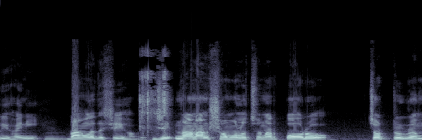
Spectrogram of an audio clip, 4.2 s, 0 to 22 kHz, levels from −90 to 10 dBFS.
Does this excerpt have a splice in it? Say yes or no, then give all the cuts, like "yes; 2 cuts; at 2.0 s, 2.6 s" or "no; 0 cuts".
yes; 1 cut; at 1.4 s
